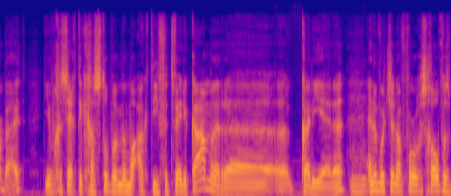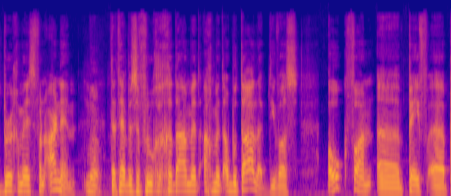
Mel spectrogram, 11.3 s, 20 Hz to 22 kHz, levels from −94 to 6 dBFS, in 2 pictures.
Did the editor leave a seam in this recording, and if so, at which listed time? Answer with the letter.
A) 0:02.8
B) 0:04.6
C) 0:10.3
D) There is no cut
C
